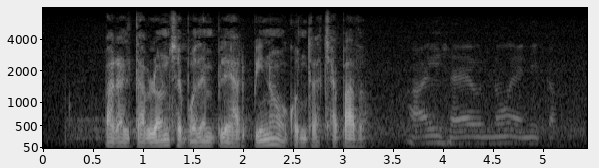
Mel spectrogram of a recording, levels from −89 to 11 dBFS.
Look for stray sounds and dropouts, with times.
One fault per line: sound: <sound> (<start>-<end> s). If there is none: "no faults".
sound: cough (3.6-5.2 s)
